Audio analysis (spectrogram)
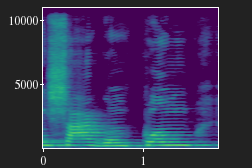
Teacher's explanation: orais e nasais já o tritongo somente nasal é enxagua quão ele sai tanto o ar pelo nariz quanto pela boca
